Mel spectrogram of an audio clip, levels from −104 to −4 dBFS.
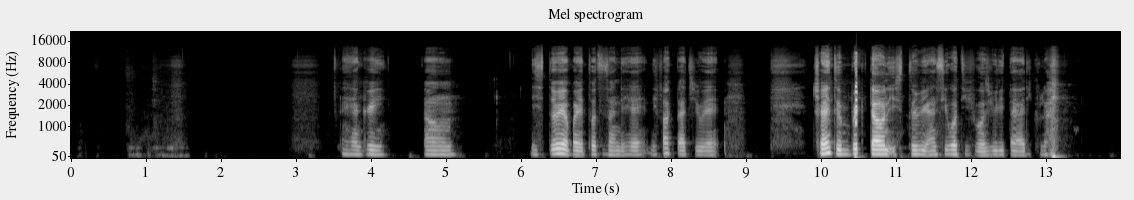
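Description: A speech clip with two short hits of damaged data in the compressed stream, at 5.03 to 5.07 s and again at 10.45 to 10.50 s, right after "trying to" and just before "down a story and". Each lasts about 40 ms. Bad bytes in the stream there mean the decoder misreads those frames, loses sync and has to hunt for the next valid frame header before playback settles.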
